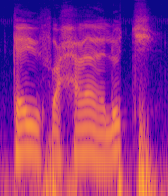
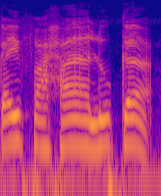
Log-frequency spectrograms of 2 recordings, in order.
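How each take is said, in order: First: The last word ends with a ch sound. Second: The last word ends with a k sound. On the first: This is the colloquial form. "dibacanya kaifa haluch" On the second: This is the standard form.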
